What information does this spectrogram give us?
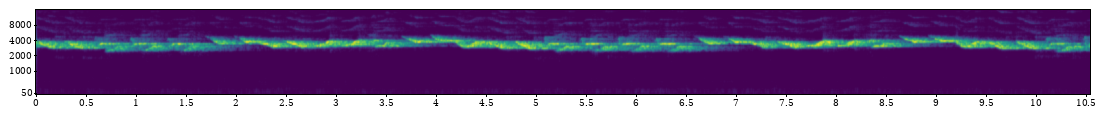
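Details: A legally bred chestnut-bellied seed finch (Sporophila angolensis), getting into singing form, sings a continuous run of clear, sweet whistled phrases sliding up and down in pitch without pause.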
